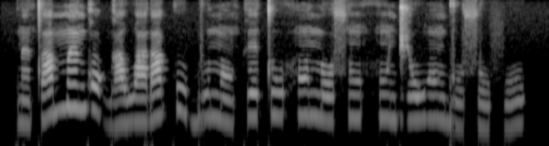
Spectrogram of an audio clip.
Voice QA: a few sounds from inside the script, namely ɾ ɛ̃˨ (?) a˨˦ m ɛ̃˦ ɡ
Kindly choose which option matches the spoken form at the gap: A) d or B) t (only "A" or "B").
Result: B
